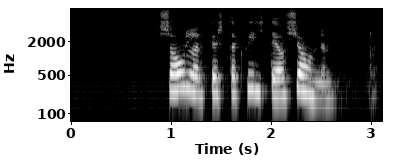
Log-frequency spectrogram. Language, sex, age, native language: Icelandic, female, 40-49, Icelandic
